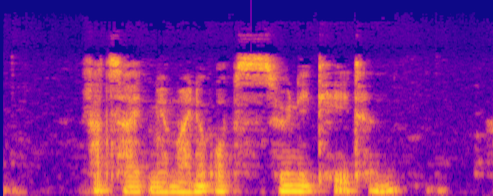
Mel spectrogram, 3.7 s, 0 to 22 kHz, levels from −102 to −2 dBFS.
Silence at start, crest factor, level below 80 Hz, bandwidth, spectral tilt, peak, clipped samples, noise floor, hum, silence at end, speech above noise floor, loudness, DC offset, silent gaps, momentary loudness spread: 0.05 s; 16 dB; -46 dBFS; 7.4 kHz; -3.5 dB/octave; 0 dBFS; under 0.1%; -50 dBFS; none; 0 s; 35 dB; -14 LUFS; under 0.1%; none; 11 LU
